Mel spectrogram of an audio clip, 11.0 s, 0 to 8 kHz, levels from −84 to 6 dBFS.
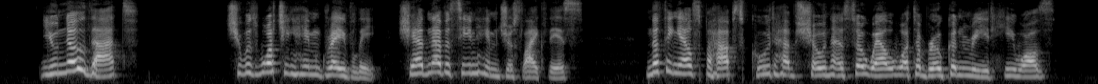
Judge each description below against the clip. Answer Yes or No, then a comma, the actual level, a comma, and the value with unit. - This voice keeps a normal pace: Yes, average, 170 wpm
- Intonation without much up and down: No, average, 4.5 semitones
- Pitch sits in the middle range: No, high, 225 Hz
